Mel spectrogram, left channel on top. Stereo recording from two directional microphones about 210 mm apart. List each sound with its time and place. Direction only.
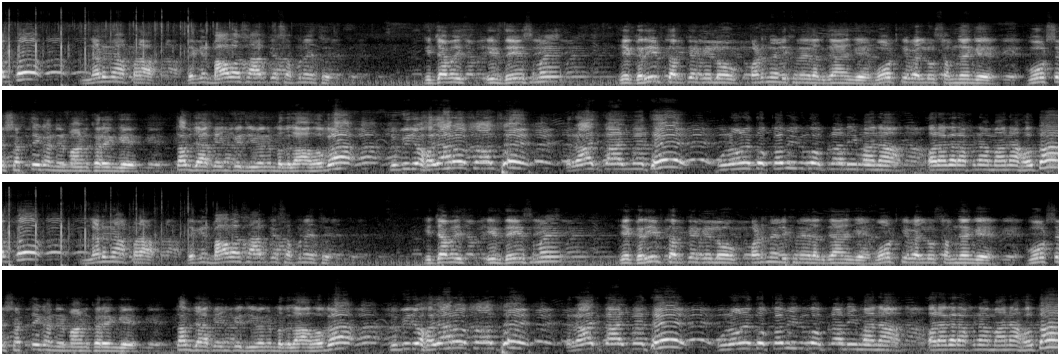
0.3 s a sound: 25° right (ahead or behind)
1.1 s a man's voice: 25° left (ahead or behind)
4.2 s a man's voice: 25° left (ahead or behind)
